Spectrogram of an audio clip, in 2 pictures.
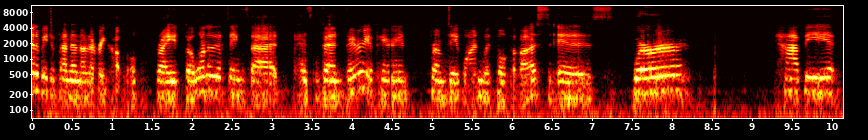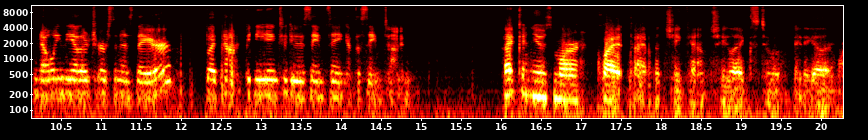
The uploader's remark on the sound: Conversation on Our Anniversary Trip with My Husband. This audio is from an on the go conversation on their anniversary trip in the car driving through California.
